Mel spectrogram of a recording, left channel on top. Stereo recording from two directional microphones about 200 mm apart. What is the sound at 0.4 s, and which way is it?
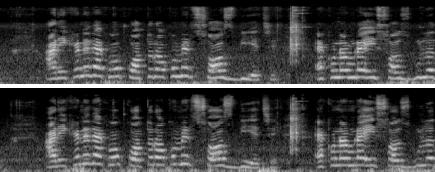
A woman's voice, 50° right (ahead or behind).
